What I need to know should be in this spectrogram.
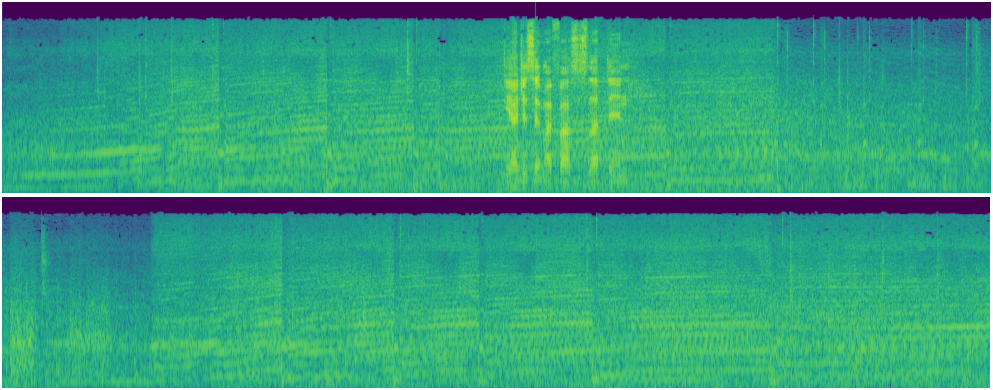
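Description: A racing car engine roars and revs up through the gears.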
